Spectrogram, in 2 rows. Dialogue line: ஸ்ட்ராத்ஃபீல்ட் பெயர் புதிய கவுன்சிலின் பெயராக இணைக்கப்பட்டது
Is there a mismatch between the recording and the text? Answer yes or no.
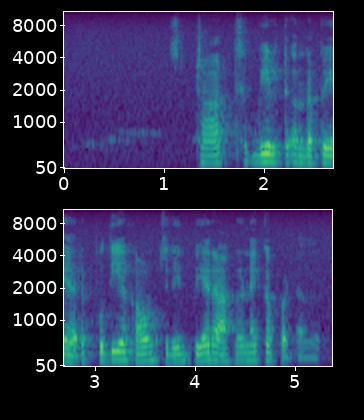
yes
